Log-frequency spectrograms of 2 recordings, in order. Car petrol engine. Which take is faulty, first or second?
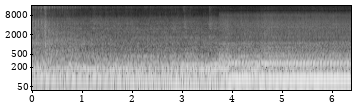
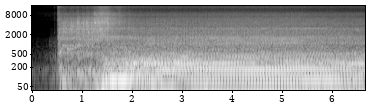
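second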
